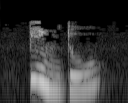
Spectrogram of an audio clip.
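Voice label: "病毒", Mandarin Chinese; chinese-flashcards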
